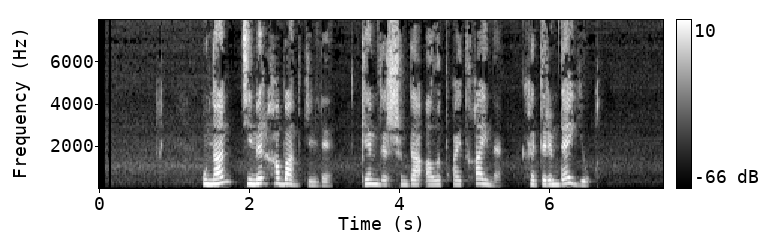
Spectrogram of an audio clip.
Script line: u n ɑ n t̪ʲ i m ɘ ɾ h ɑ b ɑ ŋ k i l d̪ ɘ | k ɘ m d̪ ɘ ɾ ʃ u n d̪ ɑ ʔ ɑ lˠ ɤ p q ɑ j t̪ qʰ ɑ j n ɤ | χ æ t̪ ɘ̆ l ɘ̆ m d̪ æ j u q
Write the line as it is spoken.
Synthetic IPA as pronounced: u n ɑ n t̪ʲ i m ɘ ɾ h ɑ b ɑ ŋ k i l d̪ ɘ | k ɘ m d̪ ɘ ɾ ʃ u n d̪ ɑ ʔ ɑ lˠ ɤ p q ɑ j t̪ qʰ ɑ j n ɤ | χ æ t̪ ɘ̆ ɾ ɘ̆ m d̪ æ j u q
